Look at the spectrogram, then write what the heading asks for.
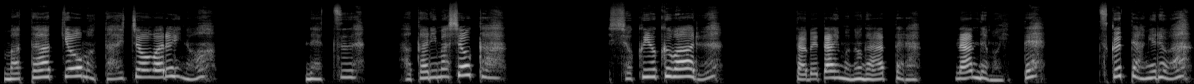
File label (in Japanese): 女子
